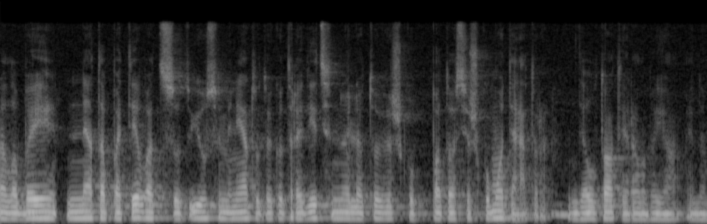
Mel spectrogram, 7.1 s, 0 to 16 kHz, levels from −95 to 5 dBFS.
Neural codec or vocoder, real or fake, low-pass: none; real; 10.8 kHz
